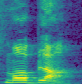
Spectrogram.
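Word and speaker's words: Mont Blanc: notice that there is a peak called mount blank and in french it is pronounced as moblang and it lies between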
